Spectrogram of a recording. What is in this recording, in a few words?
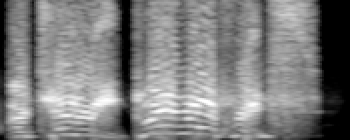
voice message art command, crew tanks portuguese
